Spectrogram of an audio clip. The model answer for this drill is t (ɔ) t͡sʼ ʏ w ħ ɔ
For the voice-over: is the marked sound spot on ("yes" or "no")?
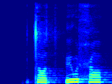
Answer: yes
